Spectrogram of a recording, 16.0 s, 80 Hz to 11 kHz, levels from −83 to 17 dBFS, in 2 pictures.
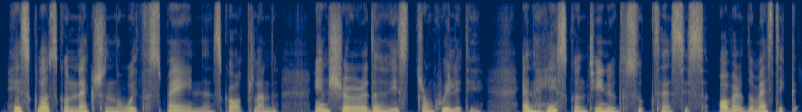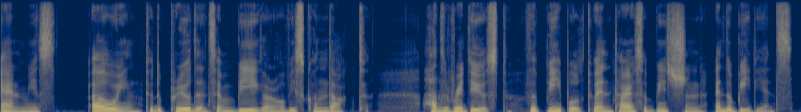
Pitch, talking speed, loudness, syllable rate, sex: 185 Hz, 130 wpm, -19 LUFS, 5.0 syllables/s, female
